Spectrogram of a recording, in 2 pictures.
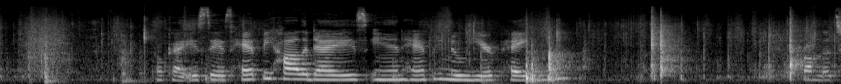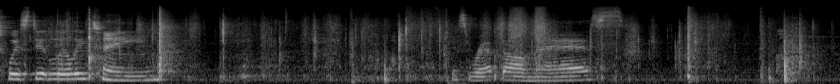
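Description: Paper and small objects rustle and clatter as they are handled.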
